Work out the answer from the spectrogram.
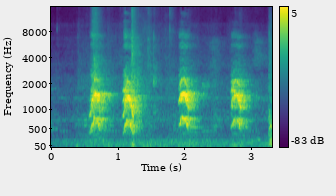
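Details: A 47-year-old pet red-lored amazon, urged by its owners to give its "speech", screeches four harsh, nasal, bark-like squawks, each short and about two-thirds of a second apart, over a faint low hum.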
